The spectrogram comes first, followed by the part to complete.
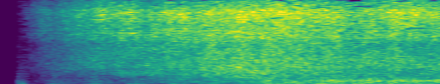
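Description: Whoosh sound effect from an animated intro: a rushing noise that starts suddenly and swells steadily louder.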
